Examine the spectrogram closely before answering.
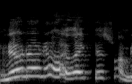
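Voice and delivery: hammed-up high-pitched denial; mock squeaky protest. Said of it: "It's like".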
